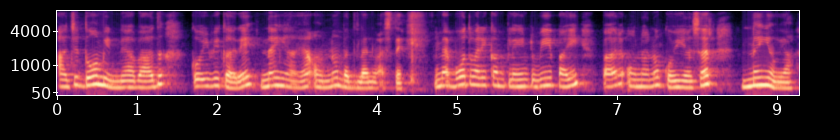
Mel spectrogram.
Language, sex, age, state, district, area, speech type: Punjabi, female, 18-30, Punjab, Fazilka, rural, spontaneous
